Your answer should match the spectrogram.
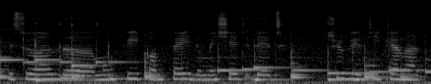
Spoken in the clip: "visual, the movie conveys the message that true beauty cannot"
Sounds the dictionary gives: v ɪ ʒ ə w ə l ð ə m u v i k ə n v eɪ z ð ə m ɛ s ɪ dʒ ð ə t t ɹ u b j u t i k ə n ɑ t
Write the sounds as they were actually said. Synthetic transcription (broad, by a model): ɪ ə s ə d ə m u f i k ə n f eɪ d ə m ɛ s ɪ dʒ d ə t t ɹ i b j u t i k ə n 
